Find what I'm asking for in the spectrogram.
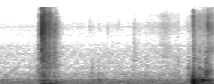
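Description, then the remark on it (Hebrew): A door closing sound effect: two sharp wooden impacts about two seconds apart, the second louder and heavier, over a quiet low rumble with no one speaking. “השתגרתי בחזרה לאולפן, שמעתם אפקט של דלת נסגרת, ואני בכל זאת באולפן.”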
